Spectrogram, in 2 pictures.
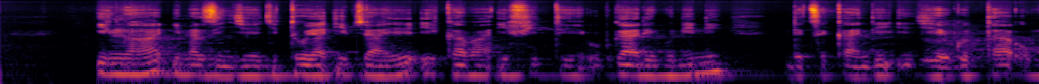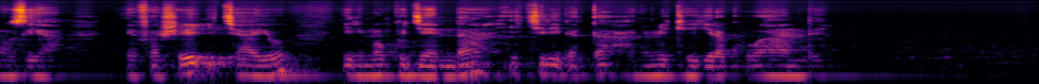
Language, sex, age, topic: Kinyarwanda, female, 18-24, agriculture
